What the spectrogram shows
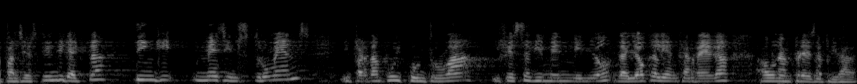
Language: Catalan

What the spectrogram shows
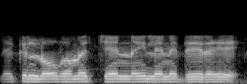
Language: Hindi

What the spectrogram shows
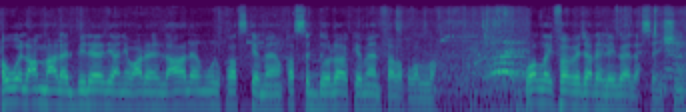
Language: Arabic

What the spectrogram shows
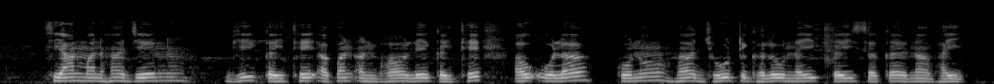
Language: Chhattisgarhi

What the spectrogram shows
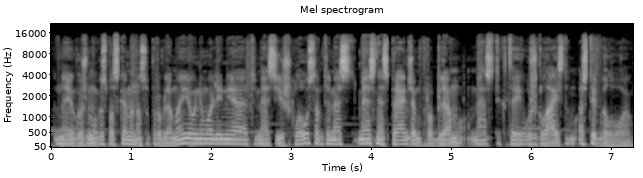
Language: Lithuanian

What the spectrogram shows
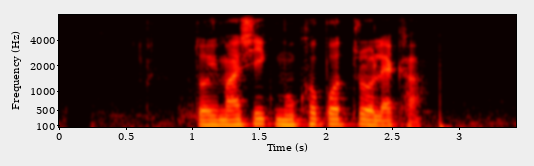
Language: Bangla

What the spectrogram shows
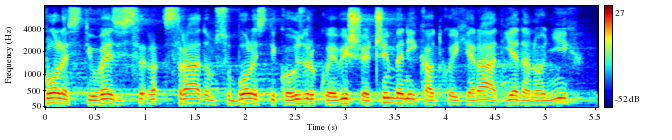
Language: Croatian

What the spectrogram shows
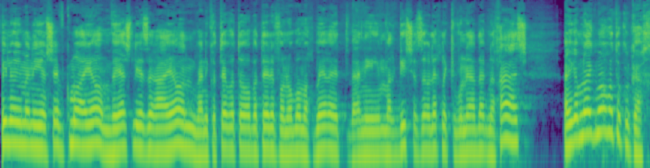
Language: Hebrew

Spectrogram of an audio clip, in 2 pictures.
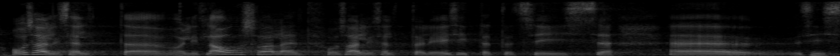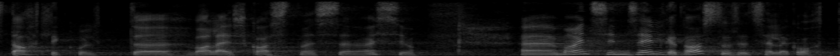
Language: Estonian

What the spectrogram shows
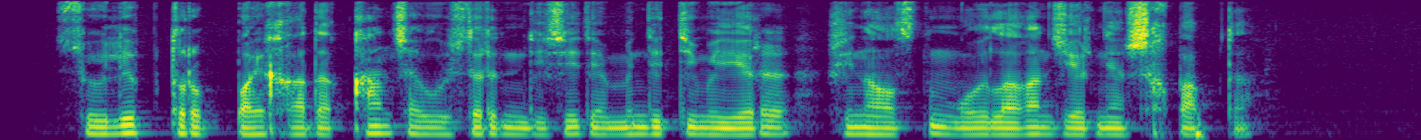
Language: Kazakh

